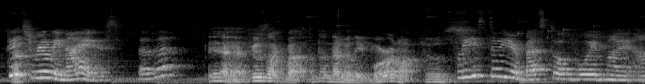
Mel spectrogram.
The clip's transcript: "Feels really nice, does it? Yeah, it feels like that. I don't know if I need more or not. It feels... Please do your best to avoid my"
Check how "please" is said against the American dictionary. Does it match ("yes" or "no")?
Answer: yes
